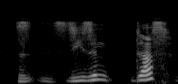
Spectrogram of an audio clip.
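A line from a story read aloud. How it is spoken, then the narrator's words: Stammering. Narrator (German): stotterte Kasperl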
